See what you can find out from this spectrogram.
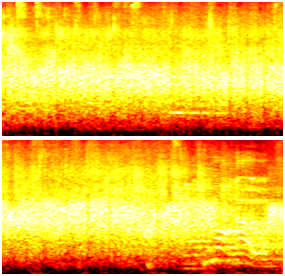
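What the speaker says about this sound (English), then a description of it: "Can you give another round of applause for Anthony Scott?" A church congregation at an Easter service applauds loudly and continuously, a dense steady clatter of many hands, with a voice starting to speak as the clapping fades near the end.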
